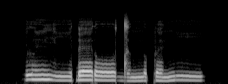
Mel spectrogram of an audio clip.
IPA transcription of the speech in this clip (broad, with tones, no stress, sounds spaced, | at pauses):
l ĩ˧ j iː˨ ɗ ɛ˦ ɾ oː˧ d ə˨ ŋ ə˨ p ɛ˨ ŋ iː˦˨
